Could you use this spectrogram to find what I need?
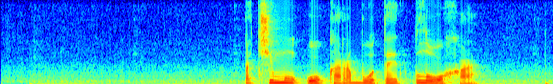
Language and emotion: Russian, angry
